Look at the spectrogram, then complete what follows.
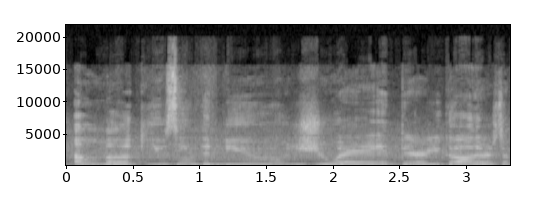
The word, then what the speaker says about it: Jouer: So I'm super excited because today I am doing a look using the new Jouer. There you go, there's the pronunciation.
